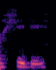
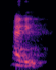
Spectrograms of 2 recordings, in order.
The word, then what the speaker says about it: Hetty: But how did you kind of go about, you know, do you pronounce it Hetty or Hedy? Hetty. Hetty, yeah, I usually say Hetty too.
